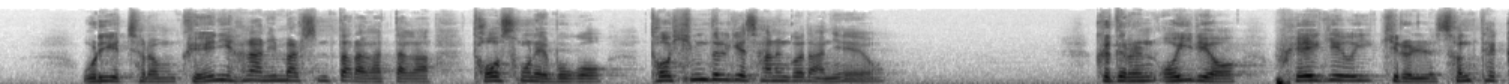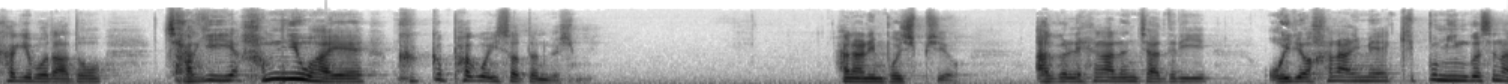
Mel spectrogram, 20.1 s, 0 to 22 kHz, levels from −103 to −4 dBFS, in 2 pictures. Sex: male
